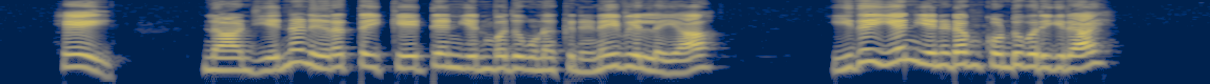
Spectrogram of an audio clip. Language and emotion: Tamil, angry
